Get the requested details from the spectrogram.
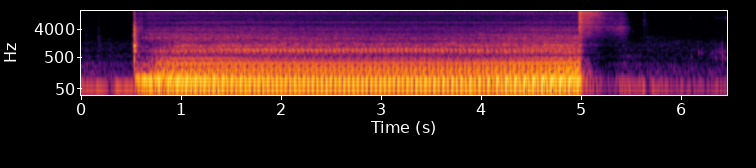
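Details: New compressor in a plant mechanic's van, replacing a weak wall-mounted unit: steady low throb at about four pulses a second, even and smooth from start to stop; quiet (about 59 decibels), healthy running.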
